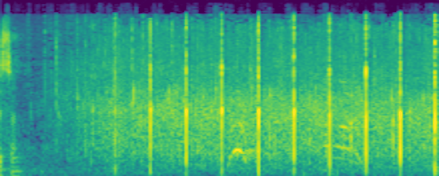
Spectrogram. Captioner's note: audience applauds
